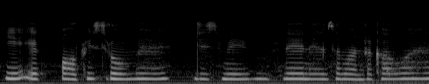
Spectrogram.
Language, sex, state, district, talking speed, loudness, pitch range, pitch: Hindi, female, Chhattisgarh, Sarguja, 165 wpm, -36 LUFS, 245-260 Hz, 255 Hz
